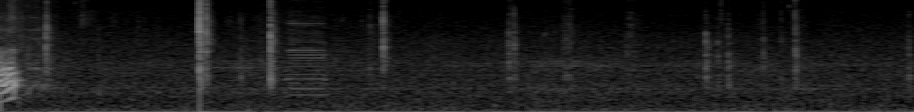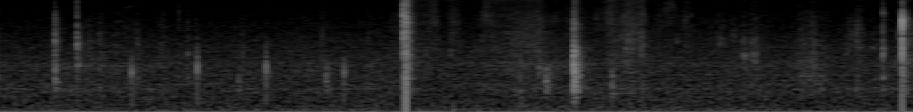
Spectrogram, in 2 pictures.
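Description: Plastic clicks and snaps as a phone case is fitted onto a phone.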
